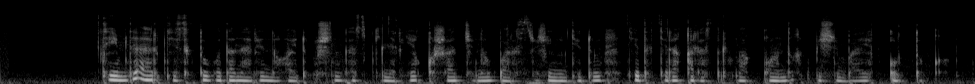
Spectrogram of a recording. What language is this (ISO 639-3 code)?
kaz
